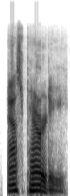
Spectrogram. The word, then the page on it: asperity: American English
